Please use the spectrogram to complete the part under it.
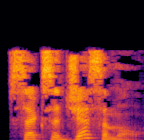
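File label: "sexagesimal", British English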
